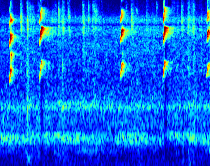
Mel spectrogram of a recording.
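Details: A rainbow lorikeet at a shared snack plate, where a dominant male keeps other birds away, gives sharp, high chirps spaced about a second apart, five in all, over a steady background hum.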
